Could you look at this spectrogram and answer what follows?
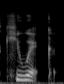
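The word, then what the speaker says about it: Kiuic: Which brings us to a forgotten Maya town identified in our sources as Kiwick, spelled K IUI, but pronounced Kiwi, right?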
